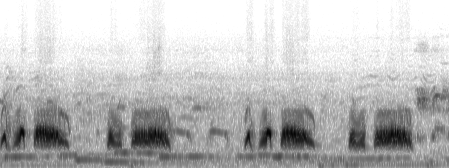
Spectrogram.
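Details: Spotted dove coo played to spur breeding: four repeated phrases, each two short clipped notes then a drawn-out, slightly falling coo, spaced about a second and a half apart.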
